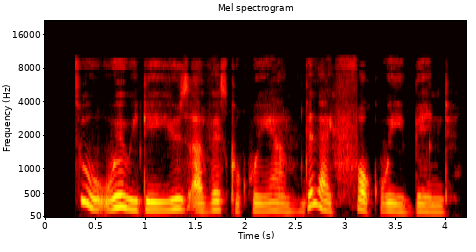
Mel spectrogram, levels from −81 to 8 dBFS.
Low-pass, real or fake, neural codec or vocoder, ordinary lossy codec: 9.9 kHz; real; none; none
